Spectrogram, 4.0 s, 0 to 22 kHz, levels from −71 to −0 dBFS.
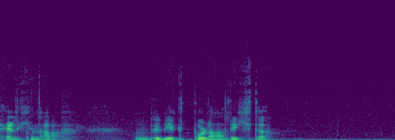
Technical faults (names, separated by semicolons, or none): switch to a distant microphone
